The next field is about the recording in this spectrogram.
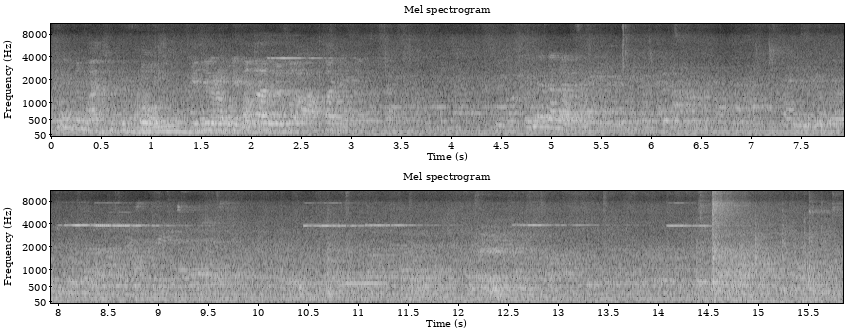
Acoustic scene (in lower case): subway station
